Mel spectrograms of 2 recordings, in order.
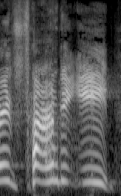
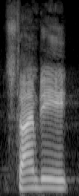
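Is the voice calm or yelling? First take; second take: yelling; calm. First: It is said loudly, as a yell. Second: It is said calmly and politely. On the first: "mom is learning yelling works" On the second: "When I said it politely"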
